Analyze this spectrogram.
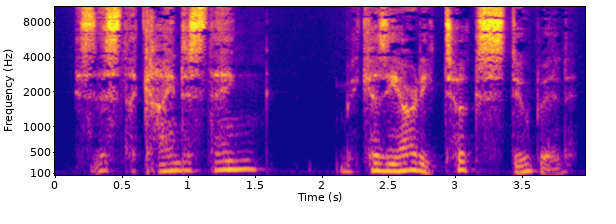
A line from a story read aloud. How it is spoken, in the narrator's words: whispered to Nava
